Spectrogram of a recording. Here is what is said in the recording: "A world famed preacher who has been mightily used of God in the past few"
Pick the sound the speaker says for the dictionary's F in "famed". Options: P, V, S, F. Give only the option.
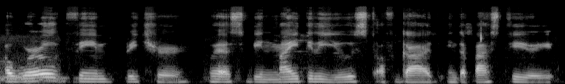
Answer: F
